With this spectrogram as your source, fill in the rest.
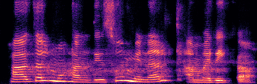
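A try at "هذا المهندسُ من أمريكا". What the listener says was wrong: मिनल, मिनल किधर आ गया?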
